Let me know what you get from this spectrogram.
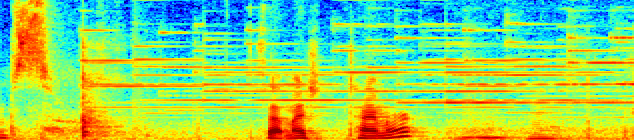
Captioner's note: timer rings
